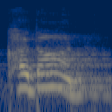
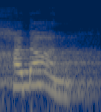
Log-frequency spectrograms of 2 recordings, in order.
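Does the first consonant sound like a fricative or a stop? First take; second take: stop; fricative. First: It begins with a plain aspirated kh stop. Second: It begins with a throaty fricative kh. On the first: The speaker calls it right. "सही ये है हमारा शुद्ध उच्चारण" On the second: The speaker calls it wrong. "ये नुक्ता लगने से हम इसको बोलेंगे"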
